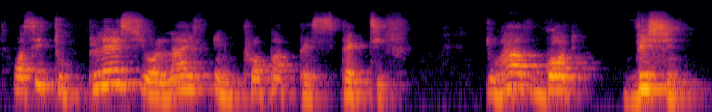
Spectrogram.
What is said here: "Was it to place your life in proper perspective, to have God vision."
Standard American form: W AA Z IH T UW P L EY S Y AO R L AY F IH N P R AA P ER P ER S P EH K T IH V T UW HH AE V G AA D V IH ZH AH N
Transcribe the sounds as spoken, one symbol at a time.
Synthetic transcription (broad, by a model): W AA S IH T UW P L EY S Y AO L AY F IH N P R AA P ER P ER S P EH K T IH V T UW HH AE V G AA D V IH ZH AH N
